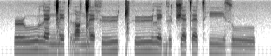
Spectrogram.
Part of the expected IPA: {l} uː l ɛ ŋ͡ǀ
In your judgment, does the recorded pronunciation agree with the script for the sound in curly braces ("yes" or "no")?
no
